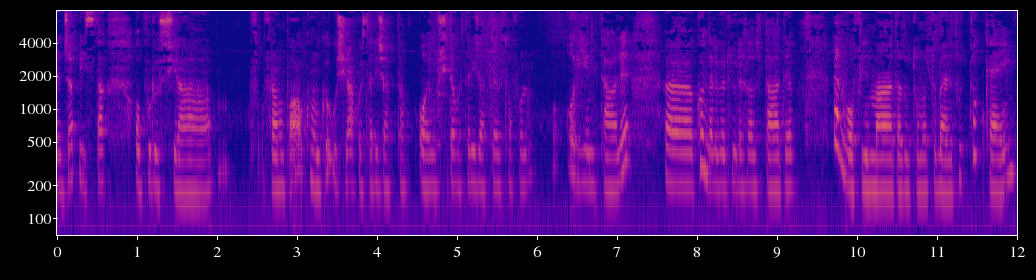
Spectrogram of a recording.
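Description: Somewhat breathy, a woman talks at a fairly quick pace in a dark, mellow tone with fairly even intonation. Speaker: food content creator. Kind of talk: casual vlog chat. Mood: frustrated, wry. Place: kitchen. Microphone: phone near.

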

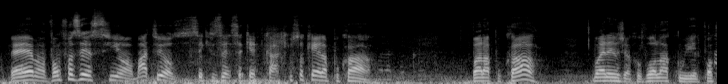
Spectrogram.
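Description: A man rattles along at a very fast pace with ordinary pitch variation, in a dry sound with no echo and noticeable background noise. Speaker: vlogger. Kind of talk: casual vlog chat, reassuring a child. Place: street. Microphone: phone near.

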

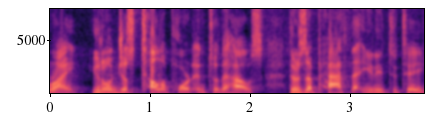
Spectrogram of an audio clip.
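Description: A man speaks in a high voice against a quiet background. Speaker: religious teacher. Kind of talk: lecture. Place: classroom. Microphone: lapel.

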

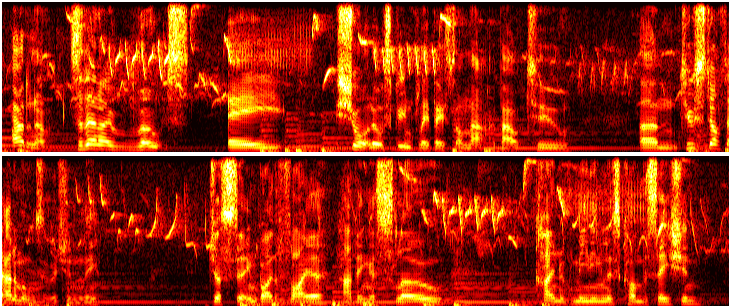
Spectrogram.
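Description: Over music in the background, a man talks with long, frequent pauses in a dry sound with no echo. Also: moderate pace. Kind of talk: casual vlog chat. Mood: reflective, slightly self-mocking. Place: open country. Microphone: phone near.

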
